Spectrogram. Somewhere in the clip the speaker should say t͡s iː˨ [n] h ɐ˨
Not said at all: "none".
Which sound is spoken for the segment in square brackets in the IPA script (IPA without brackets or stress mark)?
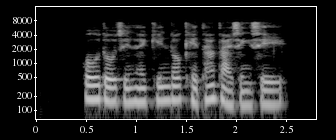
n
